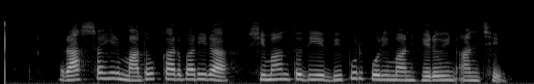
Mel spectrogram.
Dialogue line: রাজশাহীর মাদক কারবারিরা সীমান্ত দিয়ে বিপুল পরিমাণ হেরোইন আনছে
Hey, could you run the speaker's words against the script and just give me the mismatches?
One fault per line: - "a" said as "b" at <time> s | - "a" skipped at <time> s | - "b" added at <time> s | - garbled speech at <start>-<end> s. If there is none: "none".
none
